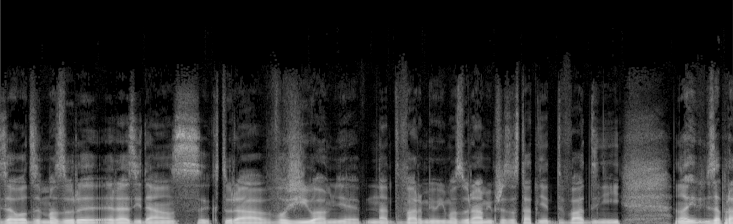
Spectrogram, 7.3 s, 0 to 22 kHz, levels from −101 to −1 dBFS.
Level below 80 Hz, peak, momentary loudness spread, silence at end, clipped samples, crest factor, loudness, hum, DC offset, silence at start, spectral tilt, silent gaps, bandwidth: -40 dBFS; -6 dBFS; 7 LU; 0 s; under 0.1%; 18 dB; -25 LUFS; none; under 0.1%; 0 s; -6.5 dB/octave; none; 13.5 kHz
